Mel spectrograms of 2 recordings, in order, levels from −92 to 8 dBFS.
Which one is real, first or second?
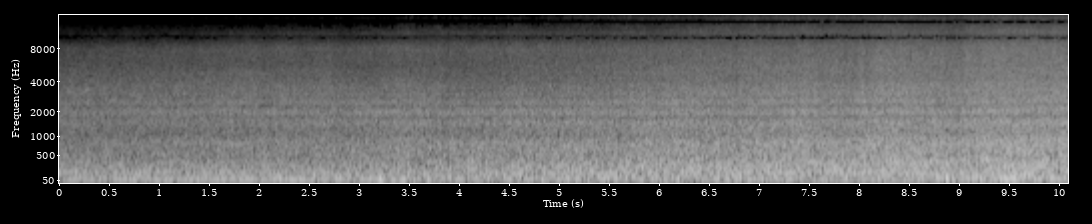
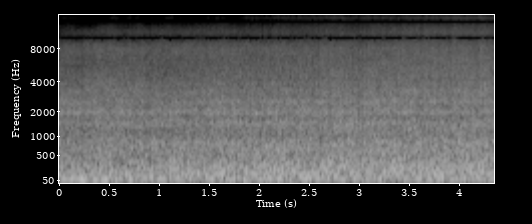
first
